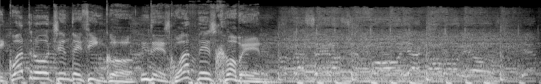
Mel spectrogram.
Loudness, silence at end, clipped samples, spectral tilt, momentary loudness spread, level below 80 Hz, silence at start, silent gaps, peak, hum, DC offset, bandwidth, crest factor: -12 LUFS; 0 s; under 0.1%; -4.5 dB/octave; 5 LU; -22 dBFS; 0 s; none; 0 dBFS; none; under 0.1%; over 20 kHz; 12 dB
